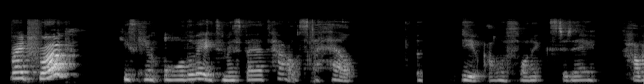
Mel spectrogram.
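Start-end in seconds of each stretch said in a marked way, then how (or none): 0.1-0.7 excited gasp. Acted. Big gasp before puppet name.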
